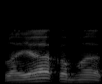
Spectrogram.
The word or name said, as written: layAAk1mha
